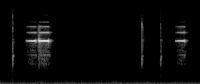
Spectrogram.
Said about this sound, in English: Note that a single beep tone is heard when the Record button is pushed and recording commences. When the Play button is pushed to complete the recording, a double beep tone is heard.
